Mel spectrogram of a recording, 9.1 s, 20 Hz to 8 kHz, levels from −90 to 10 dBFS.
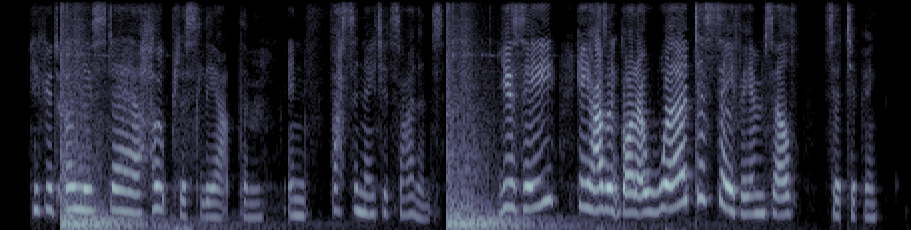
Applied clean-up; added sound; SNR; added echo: none; Slam; 10 dB; none.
